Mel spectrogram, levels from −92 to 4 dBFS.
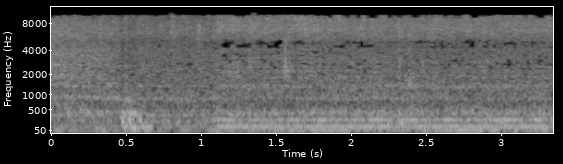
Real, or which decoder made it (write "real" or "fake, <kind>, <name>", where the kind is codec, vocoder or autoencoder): real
